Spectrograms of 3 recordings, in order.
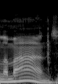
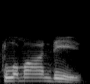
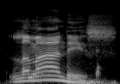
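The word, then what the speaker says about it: Lemondes: It's Lamondis. Okay. Three syllables. Listen, I just said that, and they both corrected me. Lamondis.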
